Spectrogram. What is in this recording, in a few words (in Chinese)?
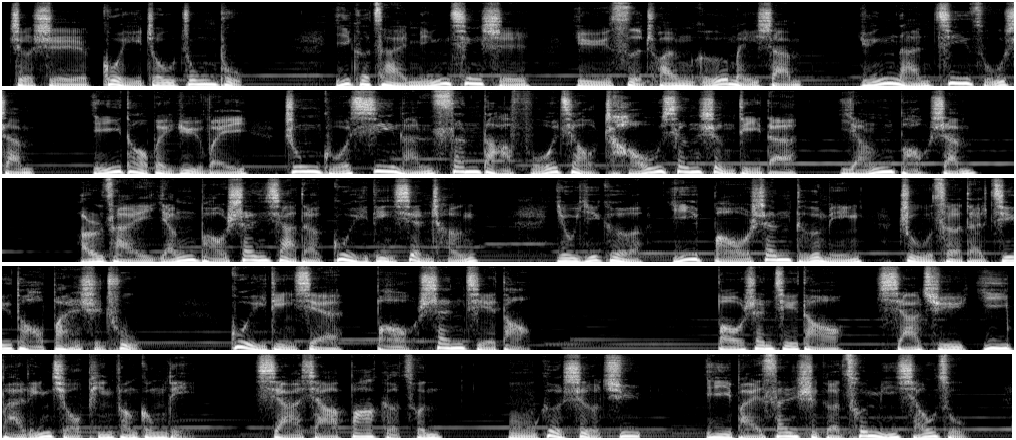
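男S347 国语 男声 纪录片-城市纪录片-成熟抒情 低沉 大气浑厚磁性 沉稳 娓娓道来; 贵州宝山城市纪录片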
